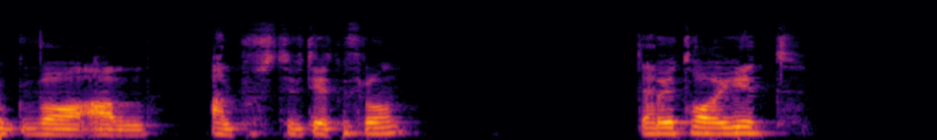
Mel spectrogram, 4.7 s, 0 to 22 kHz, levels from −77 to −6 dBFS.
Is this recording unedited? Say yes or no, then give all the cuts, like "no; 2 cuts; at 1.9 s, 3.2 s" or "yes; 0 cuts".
no; 2 cuts; at 1.7 s, 3.3 s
